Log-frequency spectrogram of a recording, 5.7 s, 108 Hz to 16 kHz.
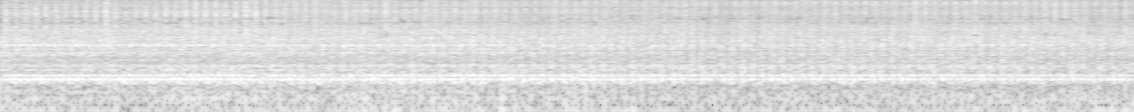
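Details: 2015 Ford Focus idling: light, fast ticking/clicking over a hissy top end; source not pinned down.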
